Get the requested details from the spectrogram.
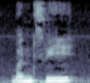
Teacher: बंसी में न की आधे न की साउंड आती है, तो इसको अनुस्वार कहते हैं। जो बिंदी ऊपर लगी होती है उसको अनुस्वार कहते हैं।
